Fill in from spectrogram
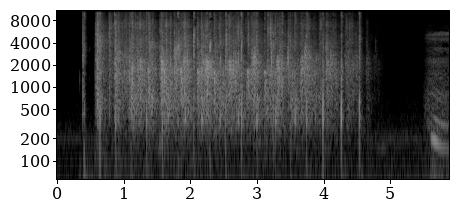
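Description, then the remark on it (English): A small group of board meeting attendees breaks into applause for a new sales manager's presentation, dense overlapping claps sustained for about four seconds before stopping abruptly, followed by a brief shuffling noise. “Ladies and gentlemen of the board, a round of applause for our newest sales manager and her excellent presentation.”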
